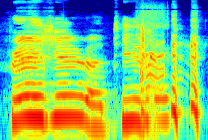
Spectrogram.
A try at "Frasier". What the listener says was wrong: It sounds like Treasure, but it's Frasier.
